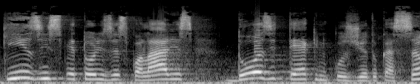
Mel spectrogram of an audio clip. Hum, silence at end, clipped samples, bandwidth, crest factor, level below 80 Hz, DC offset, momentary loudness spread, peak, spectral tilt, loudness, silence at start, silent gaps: none; 0 s; 0.3%; 16 kHz; 14 dB; -24 dBFS; under 0.1%; 9 LU; 0 dBFS; -3.5 dB/octave; -14 LUFS; 0 s; none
